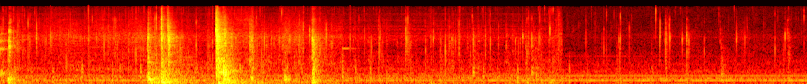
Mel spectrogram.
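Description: A few dull knocks in a kitchen, the two loudest about one and a half and two seconds in and a smaller one near three seconds, then faint scattered ticks over a steady low hum.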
